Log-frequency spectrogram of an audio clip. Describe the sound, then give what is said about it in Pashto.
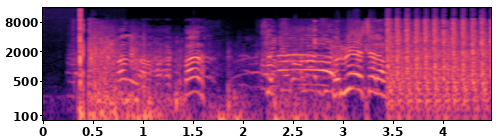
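Gunfire rings out in a border clash between Taliban fighters and Iranian border police in Kang district, Nimroz: a sharp single shot, then shouting voices, then a rapid burst of automatic fire. “احمد تکل د دې ډزو جګړې په اړه رپورت لري چې د ډزو په غږ پیلېږي”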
